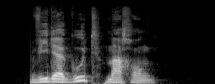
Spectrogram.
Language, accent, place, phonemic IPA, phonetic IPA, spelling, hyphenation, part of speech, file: German, Germany, Berlin, /ˌviːdəʁˈɡuːtmaχʊŋ/, [ˌviːdɐˈɡuːtʰmaχʊŋ], Wiedergutmachung, Wie‧der‧gut‧ma‧chung, noun, De-Wiedergutmachung.ogg
- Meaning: amends, compensation, remediation, reparation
